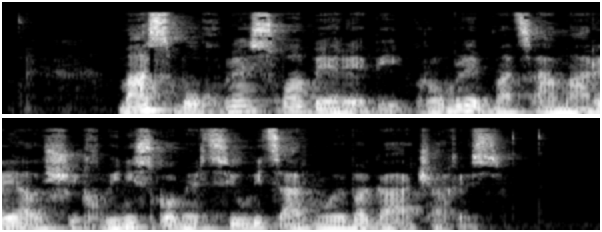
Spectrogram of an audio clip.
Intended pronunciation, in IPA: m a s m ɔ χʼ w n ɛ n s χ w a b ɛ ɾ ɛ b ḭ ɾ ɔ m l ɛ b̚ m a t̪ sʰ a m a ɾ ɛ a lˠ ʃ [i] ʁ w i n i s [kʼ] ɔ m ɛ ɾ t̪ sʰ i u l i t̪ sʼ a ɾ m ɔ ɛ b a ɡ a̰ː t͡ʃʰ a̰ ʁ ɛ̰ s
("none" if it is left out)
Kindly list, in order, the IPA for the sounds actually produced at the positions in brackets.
i, kʼ

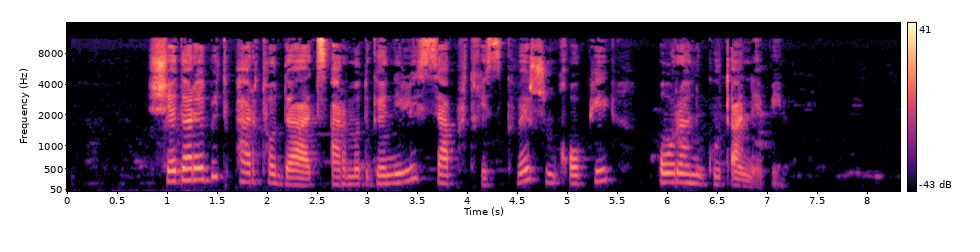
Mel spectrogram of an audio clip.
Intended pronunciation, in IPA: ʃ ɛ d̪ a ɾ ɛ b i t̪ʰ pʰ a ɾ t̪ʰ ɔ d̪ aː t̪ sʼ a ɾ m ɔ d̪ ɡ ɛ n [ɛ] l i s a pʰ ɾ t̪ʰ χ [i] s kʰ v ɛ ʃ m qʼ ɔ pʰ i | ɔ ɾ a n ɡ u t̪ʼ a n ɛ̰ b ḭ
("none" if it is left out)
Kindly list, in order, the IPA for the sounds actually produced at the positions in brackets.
i, i

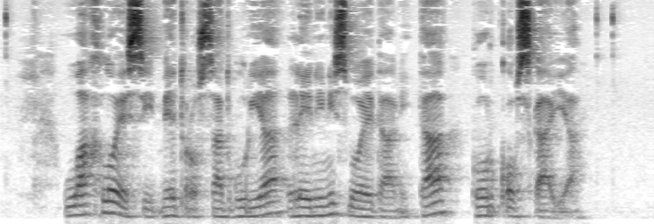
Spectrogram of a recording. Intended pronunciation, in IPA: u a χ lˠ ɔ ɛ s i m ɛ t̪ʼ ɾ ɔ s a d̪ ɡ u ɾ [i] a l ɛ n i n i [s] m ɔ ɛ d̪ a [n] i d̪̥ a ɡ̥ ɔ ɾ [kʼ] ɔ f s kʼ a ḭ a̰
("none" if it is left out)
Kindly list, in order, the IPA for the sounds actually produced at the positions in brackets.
i, s, n, kʼ

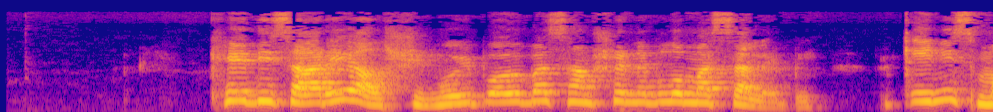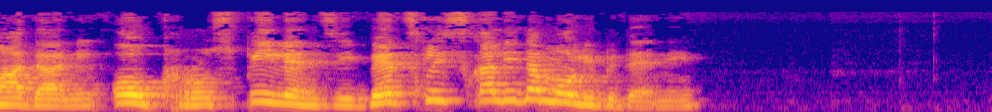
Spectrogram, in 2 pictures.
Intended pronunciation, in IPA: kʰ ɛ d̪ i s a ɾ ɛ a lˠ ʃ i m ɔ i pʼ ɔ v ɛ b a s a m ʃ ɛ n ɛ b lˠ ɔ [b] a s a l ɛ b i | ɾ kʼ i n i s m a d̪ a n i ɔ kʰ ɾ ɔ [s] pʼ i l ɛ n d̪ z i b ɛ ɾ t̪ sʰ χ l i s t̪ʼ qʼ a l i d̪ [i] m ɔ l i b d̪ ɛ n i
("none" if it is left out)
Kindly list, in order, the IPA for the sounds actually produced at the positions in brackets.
m, s, a

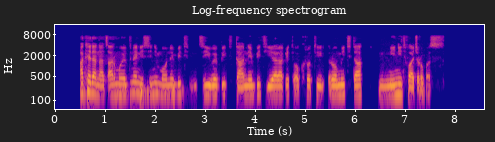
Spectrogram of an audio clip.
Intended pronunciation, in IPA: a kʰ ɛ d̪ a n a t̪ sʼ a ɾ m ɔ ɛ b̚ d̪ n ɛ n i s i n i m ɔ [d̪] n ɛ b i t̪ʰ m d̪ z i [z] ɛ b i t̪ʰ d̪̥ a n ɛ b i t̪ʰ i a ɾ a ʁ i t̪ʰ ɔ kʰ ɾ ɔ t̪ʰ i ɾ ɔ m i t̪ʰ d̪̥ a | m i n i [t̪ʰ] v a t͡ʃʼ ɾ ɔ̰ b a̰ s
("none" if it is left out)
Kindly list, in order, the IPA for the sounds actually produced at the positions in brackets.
none, v, t̪ʰ

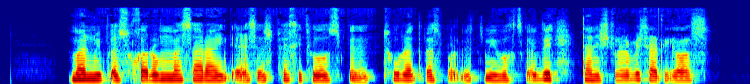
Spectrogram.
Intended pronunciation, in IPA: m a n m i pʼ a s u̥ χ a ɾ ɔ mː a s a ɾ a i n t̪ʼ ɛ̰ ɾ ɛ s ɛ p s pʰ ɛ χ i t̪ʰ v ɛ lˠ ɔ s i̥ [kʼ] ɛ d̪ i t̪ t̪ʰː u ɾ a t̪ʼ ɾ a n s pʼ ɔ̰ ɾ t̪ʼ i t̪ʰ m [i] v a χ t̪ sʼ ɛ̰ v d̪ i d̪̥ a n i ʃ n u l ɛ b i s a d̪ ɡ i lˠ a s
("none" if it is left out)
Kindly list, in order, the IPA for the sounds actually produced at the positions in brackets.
pʼ, i

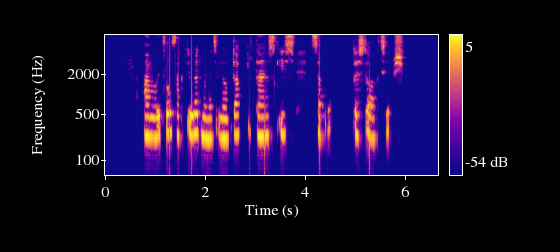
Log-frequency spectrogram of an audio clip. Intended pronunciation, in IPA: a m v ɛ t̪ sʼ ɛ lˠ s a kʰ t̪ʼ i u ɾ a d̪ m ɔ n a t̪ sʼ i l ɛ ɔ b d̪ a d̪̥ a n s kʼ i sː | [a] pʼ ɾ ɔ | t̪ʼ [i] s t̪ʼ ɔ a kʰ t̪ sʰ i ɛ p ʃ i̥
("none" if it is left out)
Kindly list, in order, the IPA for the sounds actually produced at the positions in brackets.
a, ɛ

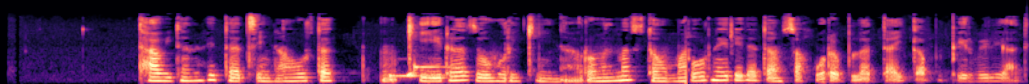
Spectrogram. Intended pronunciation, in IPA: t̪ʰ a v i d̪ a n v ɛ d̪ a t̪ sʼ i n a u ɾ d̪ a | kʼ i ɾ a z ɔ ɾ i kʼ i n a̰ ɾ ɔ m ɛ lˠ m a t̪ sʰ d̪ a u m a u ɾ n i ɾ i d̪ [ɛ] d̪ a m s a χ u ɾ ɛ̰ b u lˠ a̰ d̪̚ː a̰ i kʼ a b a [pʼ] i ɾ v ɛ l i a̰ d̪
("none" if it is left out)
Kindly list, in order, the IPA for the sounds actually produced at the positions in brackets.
a, pʼ

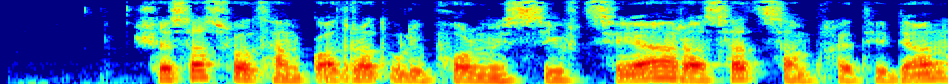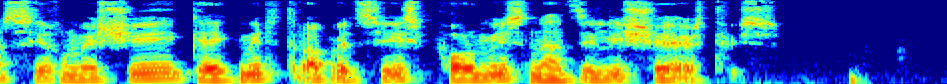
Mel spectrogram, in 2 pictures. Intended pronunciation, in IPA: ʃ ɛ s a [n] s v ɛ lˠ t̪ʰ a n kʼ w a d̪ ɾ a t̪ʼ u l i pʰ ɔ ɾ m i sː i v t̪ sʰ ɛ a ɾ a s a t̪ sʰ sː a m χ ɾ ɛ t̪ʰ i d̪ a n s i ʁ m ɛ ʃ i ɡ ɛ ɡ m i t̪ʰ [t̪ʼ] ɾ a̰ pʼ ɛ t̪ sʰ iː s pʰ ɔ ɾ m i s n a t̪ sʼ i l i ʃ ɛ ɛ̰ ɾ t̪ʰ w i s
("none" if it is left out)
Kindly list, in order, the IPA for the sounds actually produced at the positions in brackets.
none, t̪ʼ

